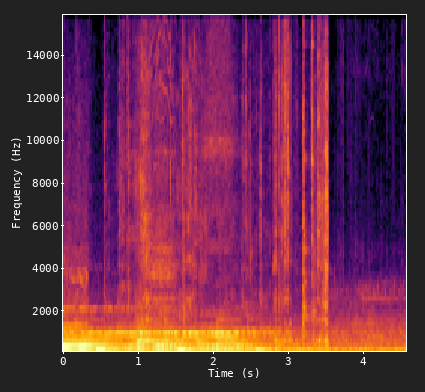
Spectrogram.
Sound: paper rustling

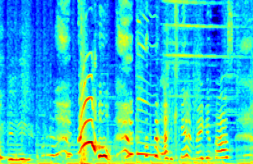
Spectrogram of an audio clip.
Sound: laughing

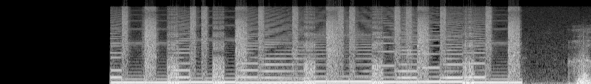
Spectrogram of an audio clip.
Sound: Heavy's Phone Ring

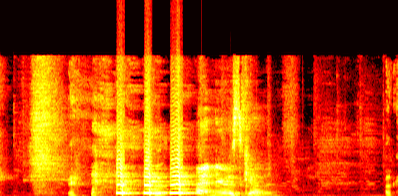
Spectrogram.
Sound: laugh

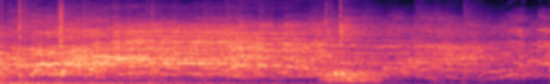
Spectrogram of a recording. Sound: group cheering

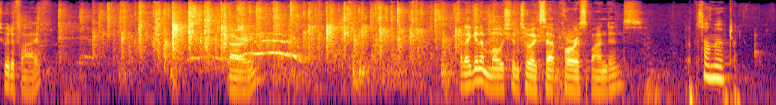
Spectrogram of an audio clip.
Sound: applause

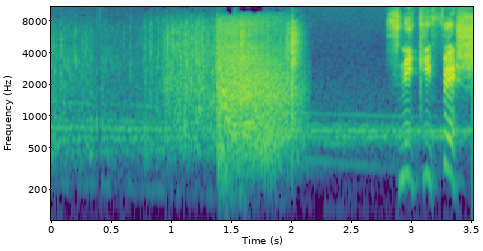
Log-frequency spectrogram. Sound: bam

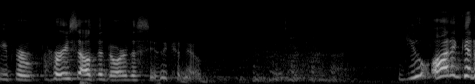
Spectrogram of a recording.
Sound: audience laughing

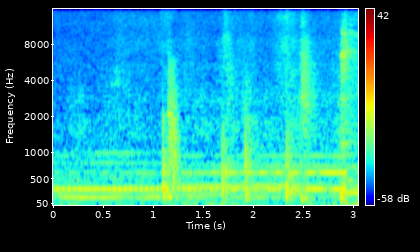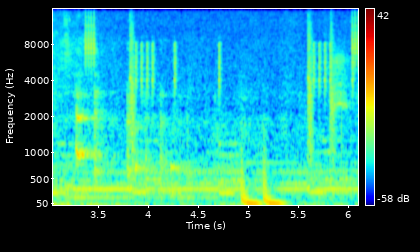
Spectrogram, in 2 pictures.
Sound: laughter; footsteps

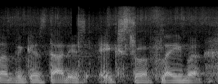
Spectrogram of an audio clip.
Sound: sizzling sound

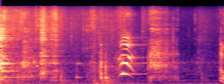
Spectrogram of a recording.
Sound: grunts loudly

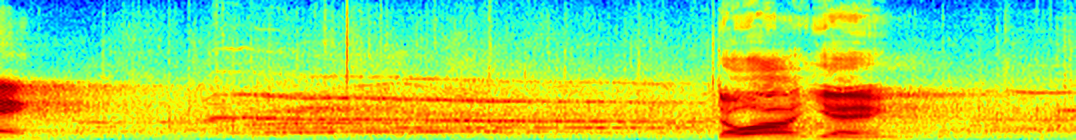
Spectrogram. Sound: applause

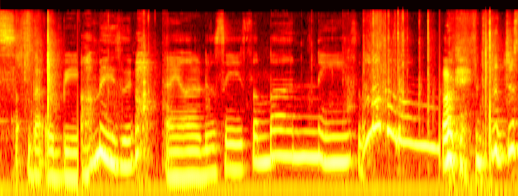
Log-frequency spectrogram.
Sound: gasps

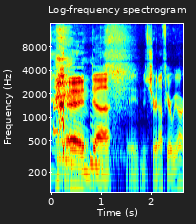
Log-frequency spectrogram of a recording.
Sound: laughter

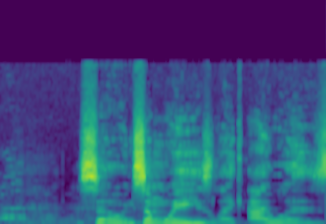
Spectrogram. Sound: audience laughs

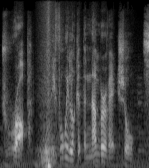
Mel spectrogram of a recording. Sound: air whooshing

